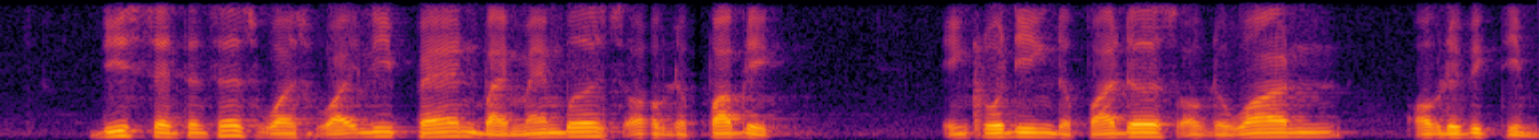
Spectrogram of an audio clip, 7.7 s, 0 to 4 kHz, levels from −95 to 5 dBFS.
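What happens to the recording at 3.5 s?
From 3.47 to 3.52 s there is a short stall from a late packet. The jitter buffer ran empty, so the receiver stretched the last sound for 29 ms and then resumed where it left off, with nothing lost. It sounds briefly held, with a faint buzz or dip. On a spectrogram the harmonics run flat and repeat, and the waveform shows a looping cycle.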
